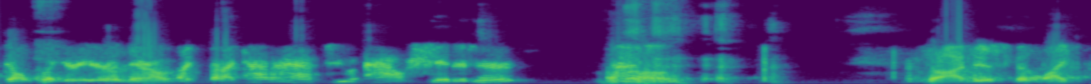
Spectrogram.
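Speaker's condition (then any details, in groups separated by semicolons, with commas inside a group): Cleft palate; nose and throat structure differ from most people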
